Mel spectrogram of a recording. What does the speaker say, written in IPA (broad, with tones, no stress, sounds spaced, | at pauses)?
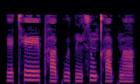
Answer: ɪ˨˦ tʰ eː˦ pʰ a˨ kʷ ɪ˦˨ p ĩ˨ s ũ˦ kʰ a˨ kʷ ã˨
